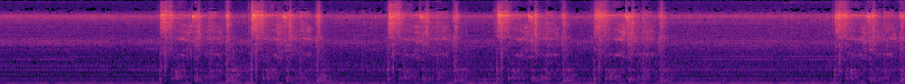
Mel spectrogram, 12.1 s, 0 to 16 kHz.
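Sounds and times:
cable-tie gun hissing bursts: 2.1 - 4.4, 5.1 - 9.0, 11.1 - 12.0.

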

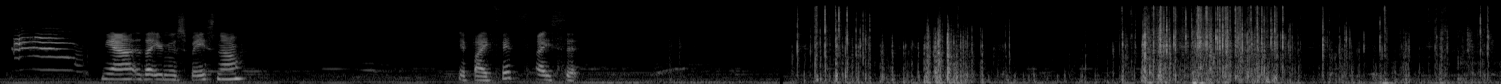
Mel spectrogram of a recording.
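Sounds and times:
plastic bag crinkling: 7.8 - 15.0.

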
